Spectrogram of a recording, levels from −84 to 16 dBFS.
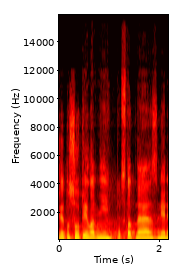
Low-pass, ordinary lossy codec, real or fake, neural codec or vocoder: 14.4 kHz; Opus, 32 kbps; fake; codec, 32 kHz, 1.9 kbps, SNAC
